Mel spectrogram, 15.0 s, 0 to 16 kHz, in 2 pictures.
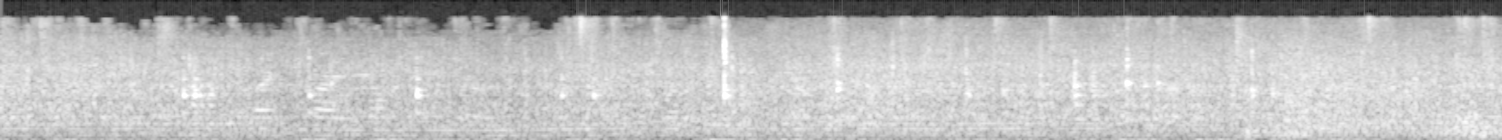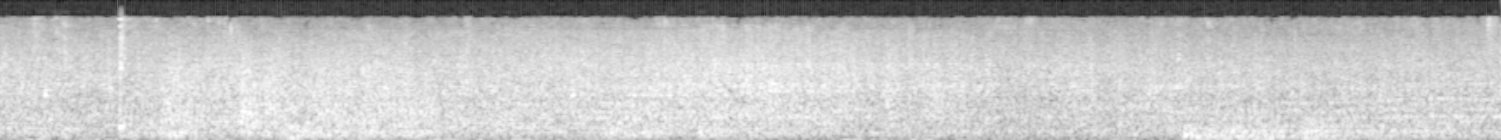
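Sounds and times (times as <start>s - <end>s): steady rain falling: 0.0s - 15.0s
low rolling thunder: 3.8s - 15.0s.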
